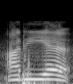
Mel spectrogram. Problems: constant background noise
